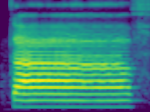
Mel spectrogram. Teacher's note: اب اگلا حرف ہے کاف، یہ بھی وہیں سے ادا ہوتا ہے، صرف تھوڑا سا اگلا حصہ، یعنی کہ اگر قاف بالکل آخر میں سے ہے تو کاف اس سے تھوڑا سا اگلا حصہ ہے، اور اس میں فرق یہ ہے کہ یہ پر پڑھا جاتا ہے اور یہ باریک پڑھا جاتا ہے، ٹھیک ہے۔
